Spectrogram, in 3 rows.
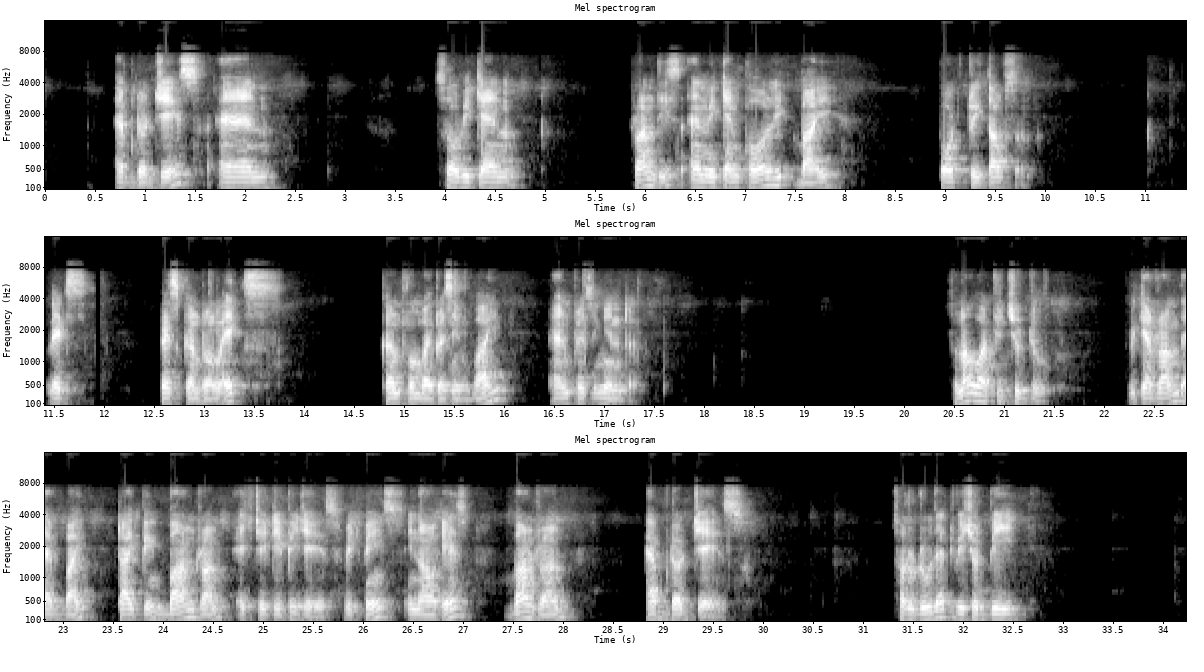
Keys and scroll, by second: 0.0-0.1 typing, 12.6 ctrl+x, 15.2 y, 16.4 Return, 20.1 alt+Tab, 29.2 alt+Tab.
